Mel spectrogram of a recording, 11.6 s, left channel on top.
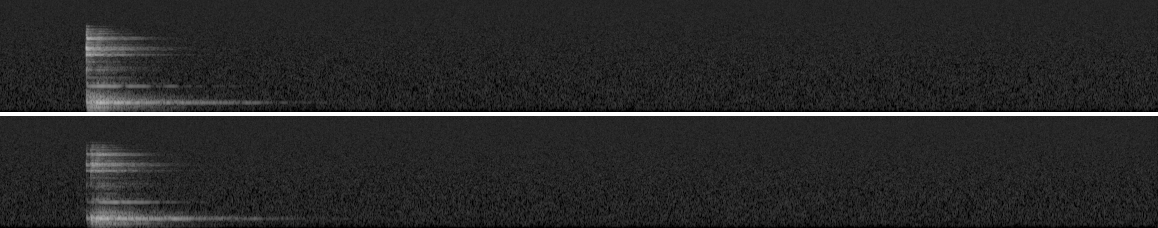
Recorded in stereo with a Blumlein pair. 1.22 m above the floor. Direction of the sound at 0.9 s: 40° left.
